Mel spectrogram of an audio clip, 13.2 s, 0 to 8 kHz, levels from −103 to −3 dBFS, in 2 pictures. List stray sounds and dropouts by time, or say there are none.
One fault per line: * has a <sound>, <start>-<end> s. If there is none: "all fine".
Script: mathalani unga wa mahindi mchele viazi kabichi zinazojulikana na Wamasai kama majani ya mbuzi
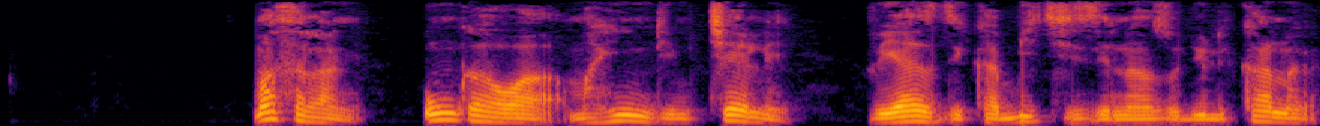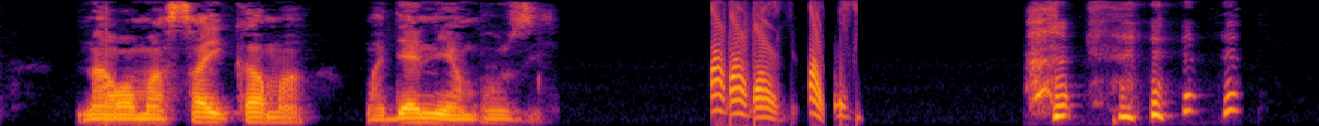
* has a chirp, 10.2-10.9 s
* has a laugh, 11.7-12.8 s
